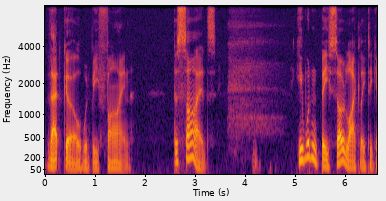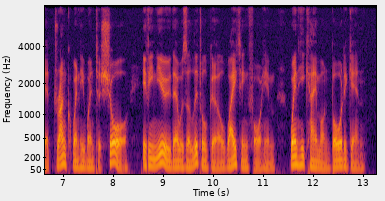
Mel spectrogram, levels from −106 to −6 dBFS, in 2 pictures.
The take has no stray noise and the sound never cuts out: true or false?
false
